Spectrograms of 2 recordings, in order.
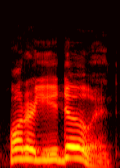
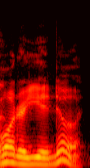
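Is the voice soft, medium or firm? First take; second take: medium; soft. First: It is said a little more strongly. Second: It is said in a quiet, small voice.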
